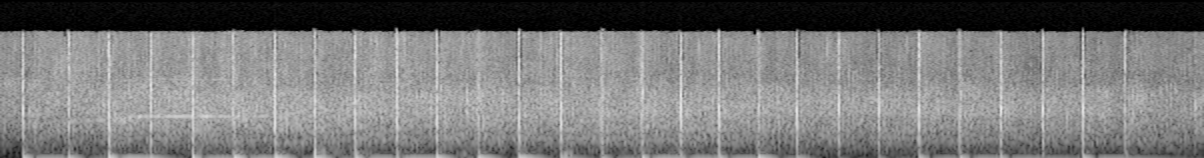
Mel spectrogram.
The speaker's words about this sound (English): So I would ask that you give our staff a big round of applause.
